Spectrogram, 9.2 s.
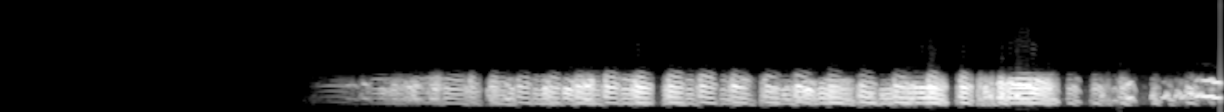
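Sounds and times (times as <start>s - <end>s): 
horned grebe display calling with chattering trills: 2.5s - 9.1s.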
